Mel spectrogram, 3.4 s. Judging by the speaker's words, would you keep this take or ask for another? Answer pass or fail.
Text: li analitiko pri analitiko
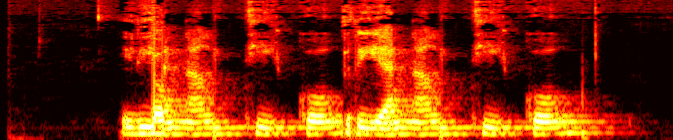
pass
